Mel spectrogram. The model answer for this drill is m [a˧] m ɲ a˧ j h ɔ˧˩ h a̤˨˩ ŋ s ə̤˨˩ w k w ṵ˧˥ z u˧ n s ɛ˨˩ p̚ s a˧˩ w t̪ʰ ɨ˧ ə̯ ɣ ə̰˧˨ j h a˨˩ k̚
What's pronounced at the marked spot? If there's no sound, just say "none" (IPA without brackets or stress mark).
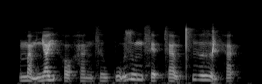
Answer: a̰˧˨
